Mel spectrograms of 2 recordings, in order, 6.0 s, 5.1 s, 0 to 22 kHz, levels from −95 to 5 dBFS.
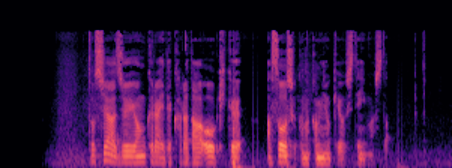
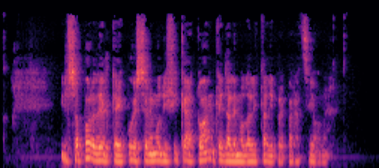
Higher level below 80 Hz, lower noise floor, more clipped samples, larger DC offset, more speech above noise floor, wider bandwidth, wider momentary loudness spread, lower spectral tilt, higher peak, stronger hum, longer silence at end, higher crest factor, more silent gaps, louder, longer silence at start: first, -52 dBFS vs -58 dBFS; first, -60 dBFS vs -49 dBFS; neither; neither; first, 31 dB vs 25 dB; second, 11.5 kHz vs 16.5 kHz; second, 11 LU vs 20 LU; about the same, -4.5 dB/octave vs -4.5 dB/octave; about the same, -8 dBFS vs -6 dBFS; neither; about the same, 0.7 s vs 0.65 s; about the same, 22 dB vs 18 dB; neither; second, -29 LUFS vs -24 LUFS; first, 1.15 s vs 0.2 s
